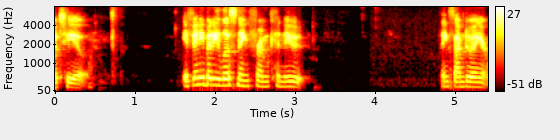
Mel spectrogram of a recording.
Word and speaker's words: Canute: of this Oklahoma town so it's either knut or Knute c-a-n-u-t-e it's a little tiny town I think it's Canute I think so too if anybody listening from knut thinks I'm doing it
